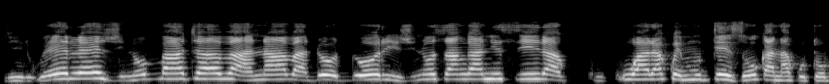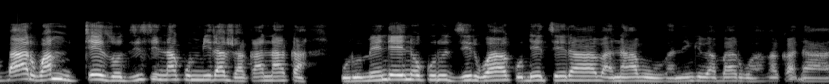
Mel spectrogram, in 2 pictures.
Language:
Ndau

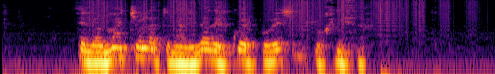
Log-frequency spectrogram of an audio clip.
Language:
Spanish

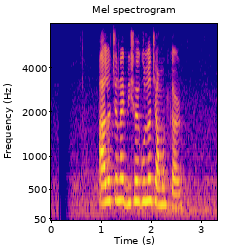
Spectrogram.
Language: Bangla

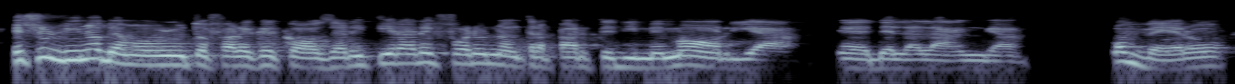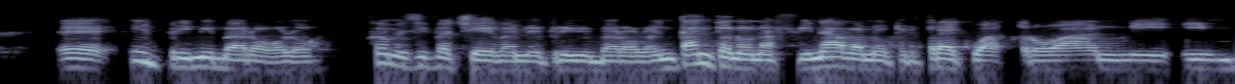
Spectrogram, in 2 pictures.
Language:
Italian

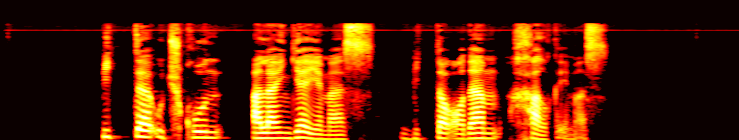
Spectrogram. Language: Uzbek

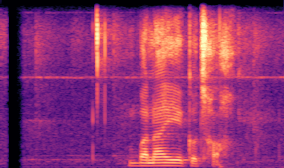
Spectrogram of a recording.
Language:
Nepali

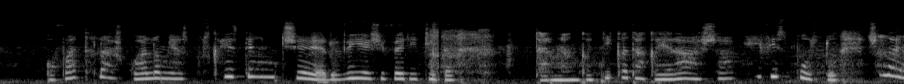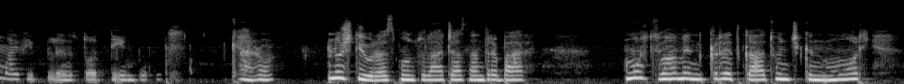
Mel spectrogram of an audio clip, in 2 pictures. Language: Romanian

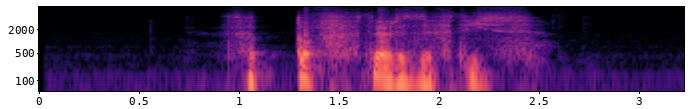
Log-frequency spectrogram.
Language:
Kabyle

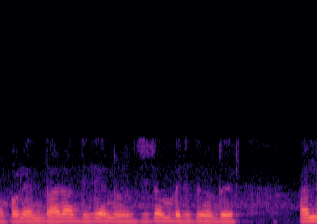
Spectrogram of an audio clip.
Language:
Malayalam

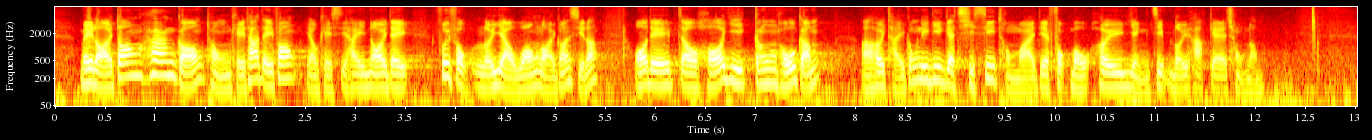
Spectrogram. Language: Cantonese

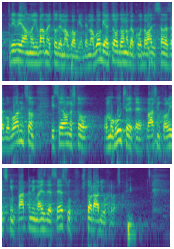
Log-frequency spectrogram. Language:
Croatian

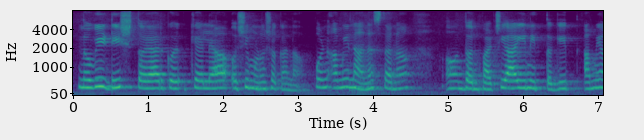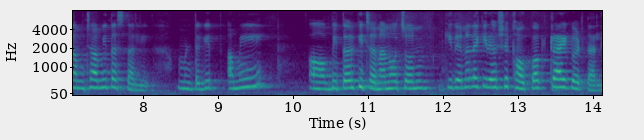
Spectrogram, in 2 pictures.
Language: Konkani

